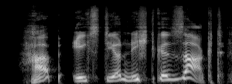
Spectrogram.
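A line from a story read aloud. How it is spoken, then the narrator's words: Triumphant shout. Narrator (German): rief er triumphierend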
